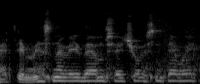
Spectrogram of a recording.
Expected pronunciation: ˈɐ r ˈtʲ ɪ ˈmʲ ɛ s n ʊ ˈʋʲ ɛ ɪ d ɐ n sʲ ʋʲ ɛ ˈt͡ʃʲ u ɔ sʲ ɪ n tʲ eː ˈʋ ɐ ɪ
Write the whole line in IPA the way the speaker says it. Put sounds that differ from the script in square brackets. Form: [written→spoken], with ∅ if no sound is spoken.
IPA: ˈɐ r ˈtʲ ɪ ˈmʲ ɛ s n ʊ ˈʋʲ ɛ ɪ d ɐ [n→m] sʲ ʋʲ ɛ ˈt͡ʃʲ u ɔ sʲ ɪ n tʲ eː ˈʋ ɐ ɪ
